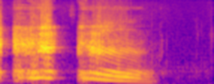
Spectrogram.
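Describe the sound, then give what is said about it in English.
Throat clearing from a narrator voicing a character in a spoken story: two rough, throaty bursts, the second longer, followed by quiet. “Lorelei was about to whack Homer with the diary when Hercules, who'd been oddly quiet, cleared his throat.”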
